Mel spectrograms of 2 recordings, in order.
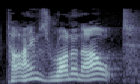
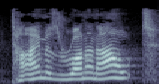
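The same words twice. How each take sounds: First: Louder, slow, pressing; urgent warning. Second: Higher, louder and slow, peaking on "out"; urgent preaching shout. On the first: Preacher warning the congregation, slow and louder. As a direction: lean into "time's running out" slowly and louder. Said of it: "preacher building urgency". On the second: Preacher's repeated warning to the congregation, shouted slowly. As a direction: stretch "Time is running out" out, loud and rising. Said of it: "preacher repeats louder". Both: Acted.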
